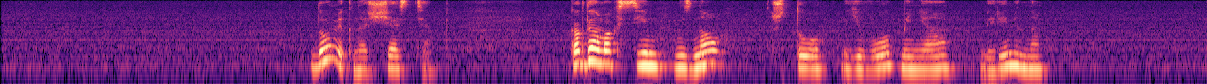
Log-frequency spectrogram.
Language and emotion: Russian, neutral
